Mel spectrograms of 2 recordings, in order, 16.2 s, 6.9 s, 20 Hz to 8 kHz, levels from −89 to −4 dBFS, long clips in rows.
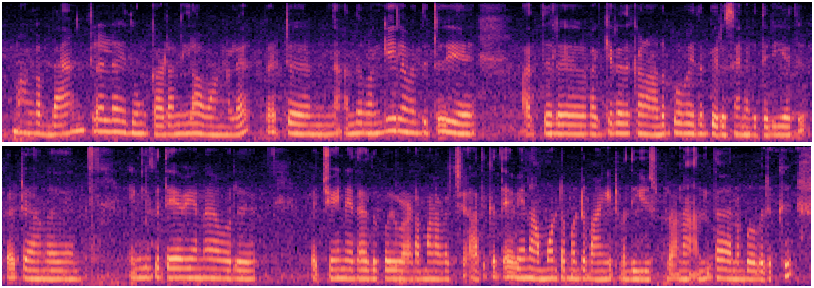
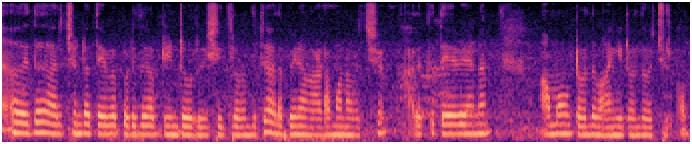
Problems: constant background noise, background conversations at intervals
